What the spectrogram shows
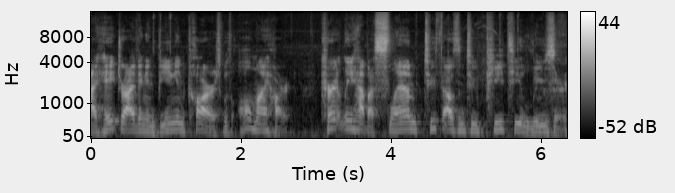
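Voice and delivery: normal talking voice

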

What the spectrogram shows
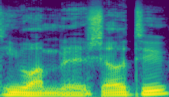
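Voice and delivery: low, flat, deadpan monotone with no inflection. Retelling what this guy once asked him out of nowhere, in a monotone voice. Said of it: "and monotone dude".

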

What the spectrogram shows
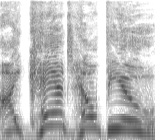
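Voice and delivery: very high, booming, bellowing shout. Narrator reads Jesse, sitting on the bed stomping, addressing the carpet: bellowing. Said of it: "he bellowed at the carpet".

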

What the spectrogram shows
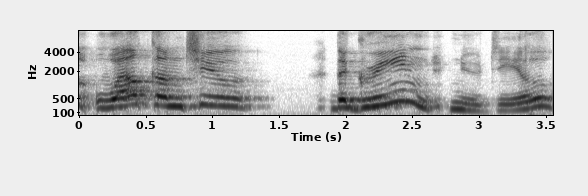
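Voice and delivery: oddly timed, off-kilter, stilted phrasing and cadence. Showing how a line would sound in the Ghostbusters guy's weird cadence. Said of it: "in the cadence of that guy from ghostbusters who has the weirdest cadence".

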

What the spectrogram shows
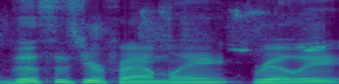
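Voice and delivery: normal talking voice

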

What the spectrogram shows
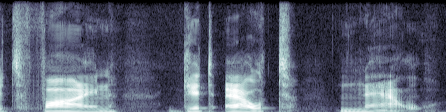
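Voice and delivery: sternly through gritted teeth. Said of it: "Shannon speaks to her sternly through gritted teeth".

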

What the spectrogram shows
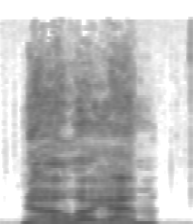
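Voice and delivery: words growled like a bear. Narrator reading the story, answering as Winnie the Pooh: growly Winnie the Pooh voice. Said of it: "said a growly voice".

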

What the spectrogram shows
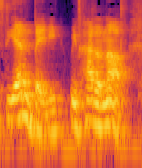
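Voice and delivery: ordinary talk

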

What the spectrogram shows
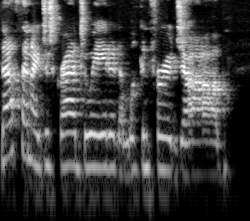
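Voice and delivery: normal talking voice

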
